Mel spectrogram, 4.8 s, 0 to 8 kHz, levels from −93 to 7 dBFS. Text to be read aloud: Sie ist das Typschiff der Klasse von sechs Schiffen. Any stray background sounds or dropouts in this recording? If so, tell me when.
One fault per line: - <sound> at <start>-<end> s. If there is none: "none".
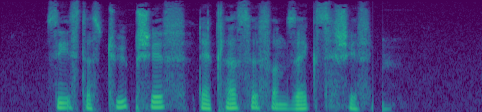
- dropout at 3.7-3.8 s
